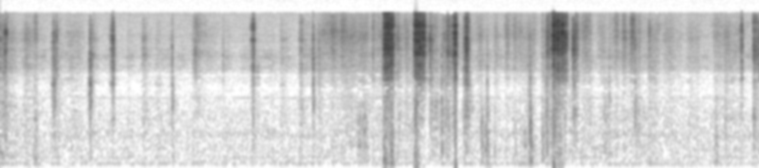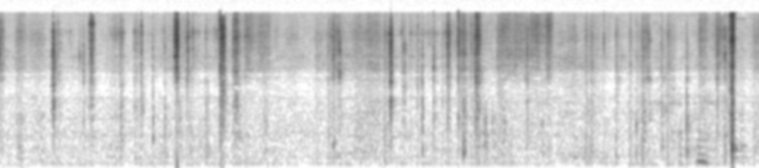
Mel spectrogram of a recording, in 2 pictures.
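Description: Hand ratchet and socket clicking now and then as water pump bolts are snugged down to an even pre-torque, with a few louder metal clicks about three and four seconds in and again near the end.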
